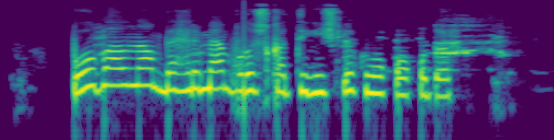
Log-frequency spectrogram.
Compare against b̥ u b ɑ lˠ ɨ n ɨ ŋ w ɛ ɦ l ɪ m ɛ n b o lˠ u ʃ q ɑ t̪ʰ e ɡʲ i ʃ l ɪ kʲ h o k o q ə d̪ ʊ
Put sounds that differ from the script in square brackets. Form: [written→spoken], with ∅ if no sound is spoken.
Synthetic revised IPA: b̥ u b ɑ lˠ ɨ n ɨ ŋ [w→b] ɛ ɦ [l→ɾ] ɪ m ɛ n b o lˠ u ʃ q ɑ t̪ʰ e ɡʲ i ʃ l ɪ kʲ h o [k→q] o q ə d̪ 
